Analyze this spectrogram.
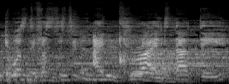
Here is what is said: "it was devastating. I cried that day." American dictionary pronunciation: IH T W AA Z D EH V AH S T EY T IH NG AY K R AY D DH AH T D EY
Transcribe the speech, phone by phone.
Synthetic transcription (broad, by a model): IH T W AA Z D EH F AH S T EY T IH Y K R AY D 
